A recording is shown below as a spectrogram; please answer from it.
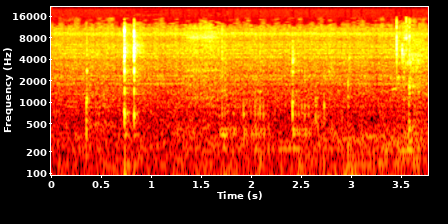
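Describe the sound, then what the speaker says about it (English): A computer mouse clicks on on-screen buttons, a few faint sharp clicks over low background hiss. "So let's click these buttons right here."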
